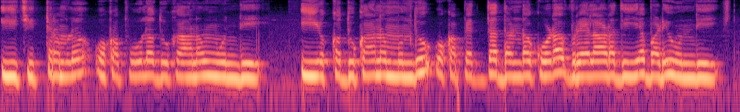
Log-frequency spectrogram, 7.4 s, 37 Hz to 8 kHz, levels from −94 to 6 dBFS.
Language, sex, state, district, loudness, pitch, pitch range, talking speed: Telugu, male, Telangana, Hyderabad, -12 LUFS, 205 Hz, 200-215 Hz, 130 wpm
